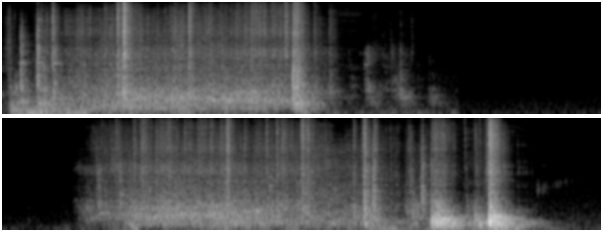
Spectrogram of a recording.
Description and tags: An old door sliding along a metal track, with clicking noises from the track and the gentle thump of the door reaching the end of the track, and then meeting the wall again at the other side.
sliding, track, metal, metal-track, old, door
